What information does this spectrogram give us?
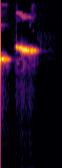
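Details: Caboclinho (copper seedeater) giving the end of its Dó Ré Mi song: a short pure whistled note, a brief gap, then a longer, slightly higher steady whistle; recorded as training audio for teaching young birds. No other sounds.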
